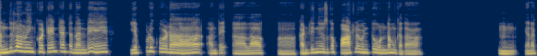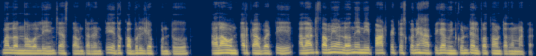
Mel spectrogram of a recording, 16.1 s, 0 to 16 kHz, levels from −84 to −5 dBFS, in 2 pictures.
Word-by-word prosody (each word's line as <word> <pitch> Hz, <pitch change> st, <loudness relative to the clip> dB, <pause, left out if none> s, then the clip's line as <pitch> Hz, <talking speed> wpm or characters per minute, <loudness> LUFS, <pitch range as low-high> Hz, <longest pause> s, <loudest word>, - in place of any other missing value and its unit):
అందులోను 215 Hz, +8 st, +4 dB
ఇంకోటేంటంటేనండి 200 Hz, -3 st, +1 dB, 0.6 s
ఎప్పుడు 190 Hz, +9 st, -4 dB
కూడా 175 Hz, -4 st, +4 dB, 0.5 s
అంటే 130 Hz, +3 st, -4 dB, 0.3 s
అలా 125 Hz, +2 st, +1 dB, 0.4 s
ఆహ్, 110 Hz, -1 st, -5 dB
కంటిన్యూస్‌గా 165 Hz, +5 st, 0 dB
పాటలు 155 Hz, +7 st, +6 dB
వింటూ 165 Hz, +2 st, -2 dB
ఉండం 155 Hz, +3 st, +1 dB
కదా! 110 Hz, 0 st, -2 dB, 1.3 s
హ్మ్. 115 Hz, -1 st, -1 dB, 0.2 s
వెనకమాలున్నవాళ్ళు 130 Hz, -1 st, 0 dB
ఏం 125 Hz, -, -2 dB
చేస్తా 125 Hz, -2 st, -3 dB
ఉంటారంటే 120 Hz, +2 st, -5 dB
ఏదో 135 Hz, 0 st, -1 dB
కబుర్లు 130 Hz, +1 st, 0 dB
చెప్పుకుంటూ, 120 Hz, -2 st, -5 dB, 0.6 s
అలా 140 Hz, +2 st, +6 dB
ఉంటారు 135 Hz, +1 st, 0 dB
కాబట్టి. 130 Hz, +1 st, 0 dB, 0.3 s
అలాంటి 150 Hz, +4 st, +2 dB
సమయంలో 155 Hz, -2 st, +3 dB
నేను 155 Hz, -1 st, +2 dB
ఈ -, -, -9 dB
పాట 145 Hz, 0 st, +5 dB
పెట్టేసుకొని 145 Hz, +1 st, -2 dB
హ్యాపీగా 140 Hz, +2 st, +1 dB
వినుకుంటూ 140 Hz, +2 st, -2 dB
వెళ్ళిపోతా 130 Hz, -1 st, -1 dB
ఉంటాననమాట. 115 Hz, -4 st, -4 dB
140 Hz, 125 wpm, -24 LUFS, 125-160 Hz, 1.3 s, పాటలు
